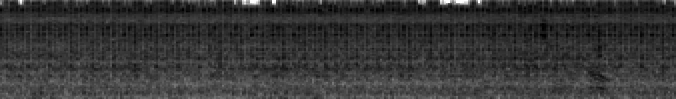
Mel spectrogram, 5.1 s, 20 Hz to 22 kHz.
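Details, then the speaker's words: Comparison Nissan Navara with the same 2.5 L YD25 turbo diesel as the decarbonized 2013 truck: uneven, coarse diesel clatter at idle, noisier and less smooth than the cleaned engine, with less power. Cause not confirmed. "Definitely noisier. Not as smooth. It definitely does not have the power."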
